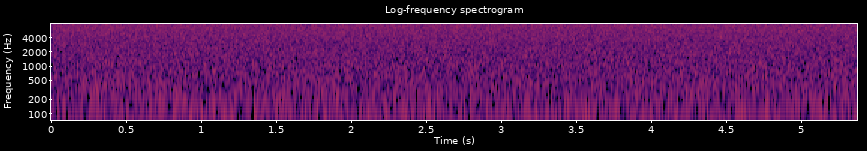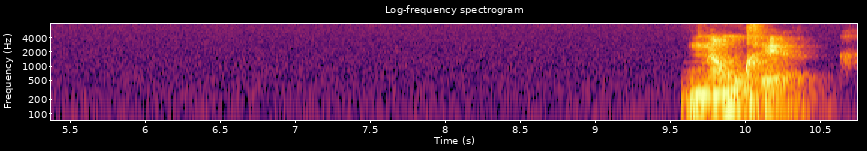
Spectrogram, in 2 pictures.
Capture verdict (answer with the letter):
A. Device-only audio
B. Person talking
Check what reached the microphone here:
B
